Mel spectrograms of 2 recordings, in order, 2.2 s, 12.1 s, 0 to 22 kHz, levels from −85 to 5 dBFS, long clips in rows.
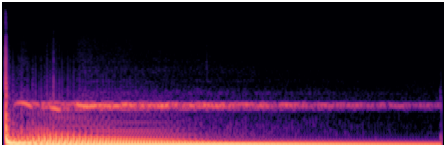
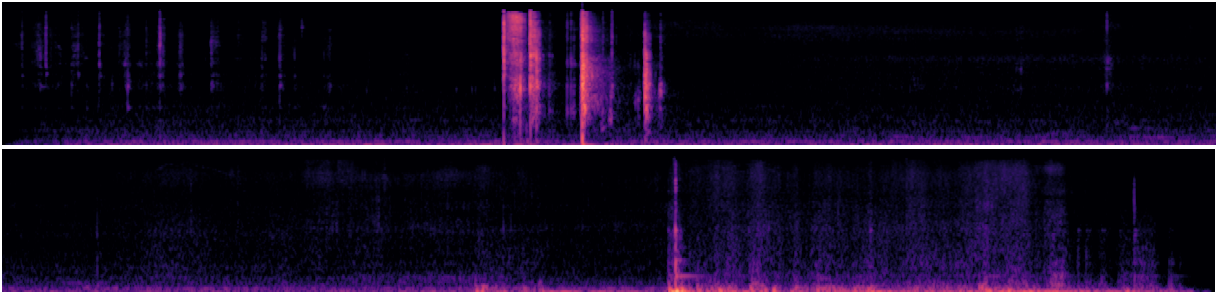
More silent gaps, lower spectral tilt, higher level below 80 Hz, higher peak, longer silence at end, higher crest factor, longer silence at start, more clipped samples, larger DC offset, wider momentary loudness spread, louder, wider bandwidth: neither; first, -10 dB/octave vs -0.5 dB/octave; first, -10 dBFS vs -42 dBFS; about the same, 0 dBFS vs 0 dBFS; second, 0 s vs 0.2 s; second, 8 dB vs 34 dB; second, 0 s vs 1.8 s; first, 0.1% vs under 0.1%; neither; second, 13 LU vs 30 LU; first, -14 LUFS vs -24 LUFS; second, 2.5 kHz vs 16.5 kHz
